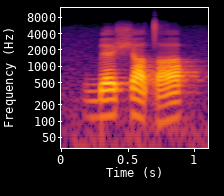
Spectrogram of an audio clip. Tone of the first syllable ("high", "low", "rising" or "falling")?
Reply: high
